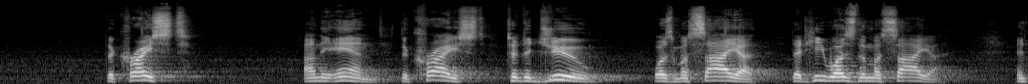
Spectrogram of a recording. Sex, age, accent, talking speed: male, 50-69, American, 105 wpm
